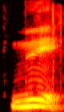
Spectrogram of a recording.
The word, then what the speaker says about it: muet: No pronunciation at all. So it will remain silent. For silent in French, word is muet.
